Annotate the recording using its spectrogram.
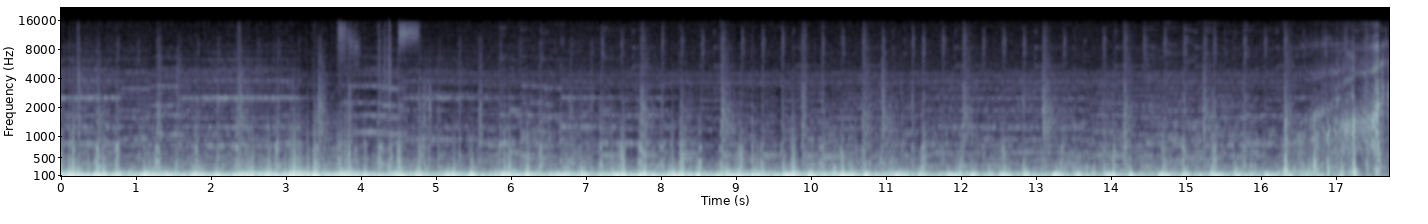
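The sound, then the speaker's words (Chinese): A loud, pounding heartbeat thumps steadily in the low end for the whole stretch, with a faint sustained hum beneath it and no one speaking. “我这心跳的好厉害。”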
